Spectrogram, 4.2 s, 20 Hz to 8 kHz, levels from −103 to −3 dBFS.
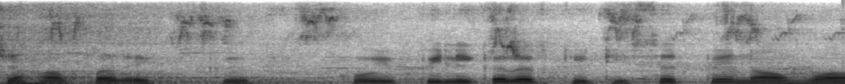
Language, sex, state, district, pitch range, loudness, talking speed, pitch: Hindi, male, Chhattisgarh, Bilaspur, 125-130 Hz, -18 LUFS, 155 wpm, 125 Hz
